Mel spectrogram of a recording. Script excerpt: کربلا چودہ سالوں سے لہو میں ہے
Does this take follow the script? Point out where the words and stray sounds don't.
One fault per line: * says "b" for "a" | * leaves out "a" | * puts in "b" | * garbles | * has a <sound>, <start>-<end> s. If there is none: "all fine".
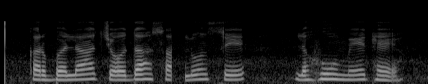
* has a dropout, 1.7-1.9 s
